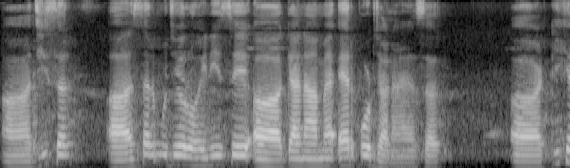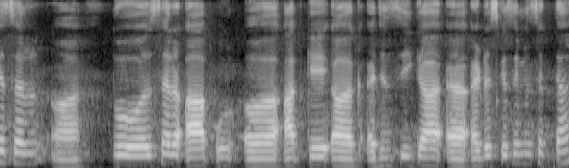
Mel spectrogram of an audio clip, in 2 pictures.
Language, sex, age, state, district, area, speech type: Urdu, male, 18-30, Delhi, North West Delhi, urban, spontaneous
